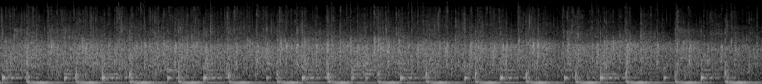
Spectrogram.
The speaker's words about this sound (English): I'm South Asian. We don't do well with applause.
